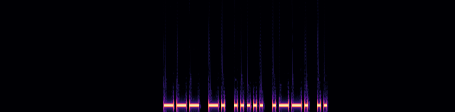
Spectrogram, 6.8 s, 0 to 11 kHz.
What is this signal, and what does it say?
Morse code, heard as a keyed tone, about 25 wpm, 700 Hz. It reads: ON5PI
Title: DXCC-100 Call Signs - 5 Characters - Repeated 3x - 25wpm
